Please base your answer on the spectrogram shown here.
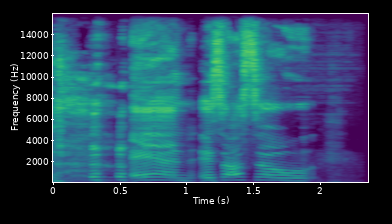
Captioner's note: ladies chuckling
